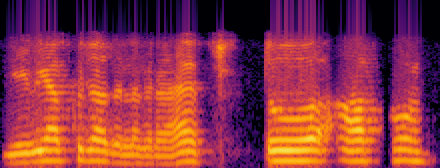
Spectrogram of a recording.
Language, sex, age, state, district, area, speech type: Hindi, male, 18-30, Madhya Pradesh, Hoshangabad, urban, conversation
